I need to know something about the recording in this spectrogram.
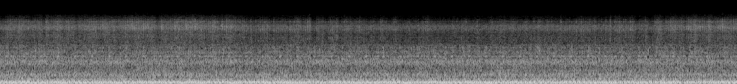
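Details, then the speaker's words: Husqvarna hydrostatic lawn tractor running: steady engine drone with a faint tinny buzz from the brake/clutch tensioner spring rattling against the frame; touching the spring stopped the noise. "I could tell it was touching the bottom of this, and when I would touch it, it would stop making noise, like there was a lot of noise"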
